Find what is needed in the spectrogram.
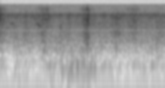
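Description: Footsteps on grass and the rustle of a handheld phone moving, with a light click about a second in.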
